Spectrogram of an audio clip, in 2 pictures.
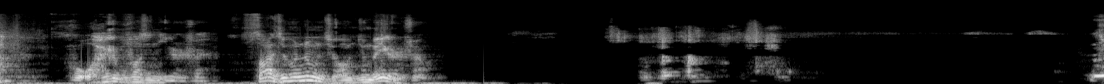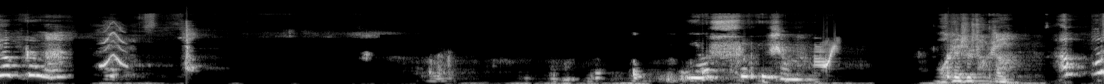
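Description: A young man speaks in a concerned voice, close by.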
